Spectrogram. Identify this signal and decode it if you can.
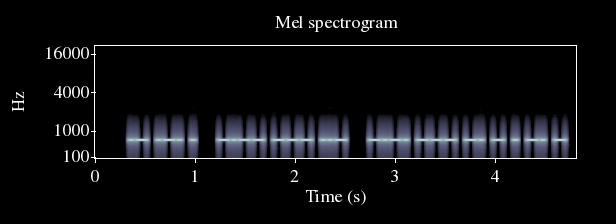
Morse code, heard as a keyed tone, about 34 wpm, 700 Hz. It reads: ARE YOU CONTENT
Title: Sentences from Top 900 Words 35wpm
